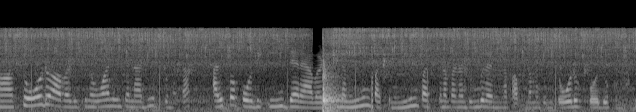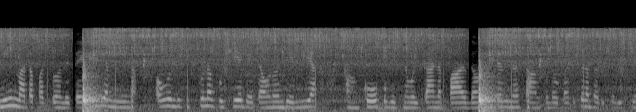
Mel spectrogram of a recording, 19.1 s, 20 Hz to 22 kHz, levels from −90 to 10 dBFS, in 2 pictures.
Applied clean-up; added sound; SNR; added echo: none; Water tap, faucet; -3 dB; none.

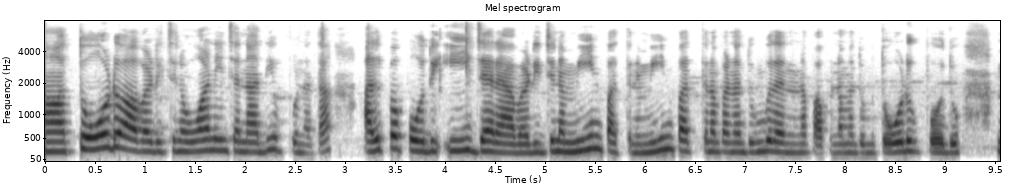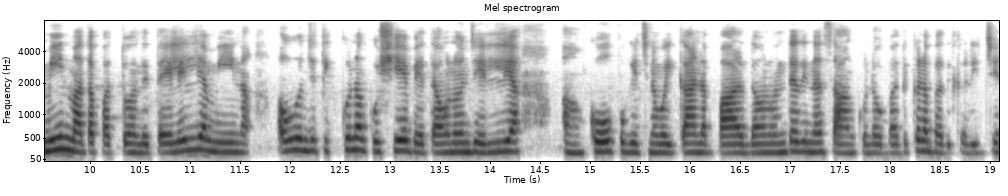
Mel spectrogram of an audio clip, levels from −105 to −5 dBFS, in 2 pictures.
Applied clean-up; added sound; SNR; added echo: none; none; none; none.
